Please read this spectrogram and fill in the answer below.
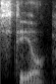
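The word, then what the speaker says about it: STIHL: St I HL that is pronounced steel.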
